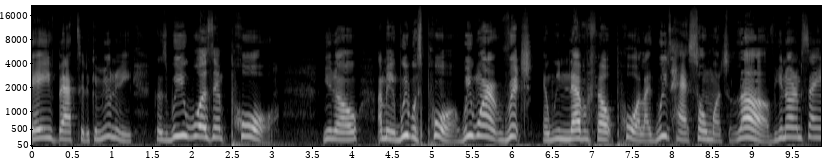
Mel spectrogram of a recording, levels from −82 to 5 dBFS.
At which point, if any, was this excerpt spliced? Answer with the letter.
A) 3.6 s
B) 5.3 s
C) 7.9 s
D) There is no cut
C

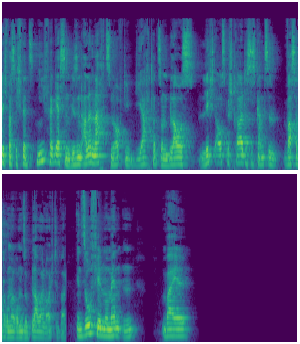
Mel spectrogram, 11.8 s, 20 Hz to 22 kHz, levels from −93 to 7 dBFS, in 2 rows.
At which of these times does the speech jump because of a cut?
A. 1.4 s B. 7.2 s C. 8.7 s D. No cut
B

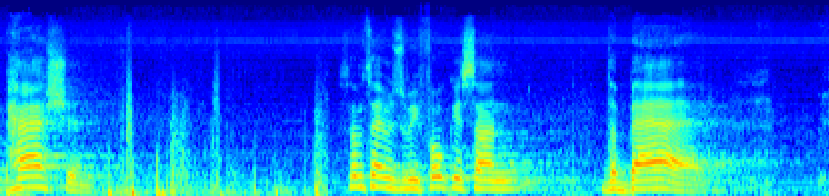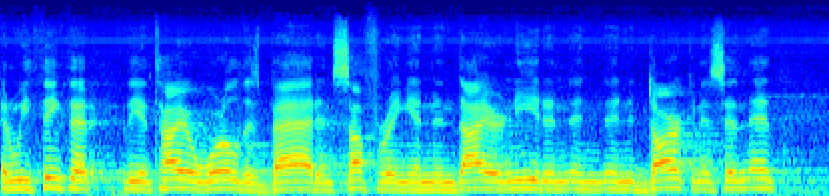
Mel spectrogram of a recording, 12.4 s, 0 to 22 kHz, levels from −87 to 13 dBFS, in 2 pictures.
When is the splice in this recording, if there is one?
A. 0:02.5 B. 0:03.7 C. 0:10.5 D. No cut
A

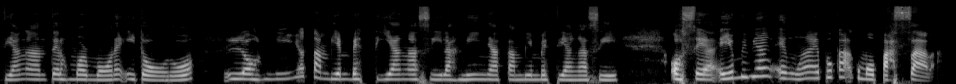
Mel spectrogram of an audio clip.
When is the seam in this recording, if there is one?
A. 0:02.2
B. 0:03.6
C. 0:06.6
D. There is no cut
A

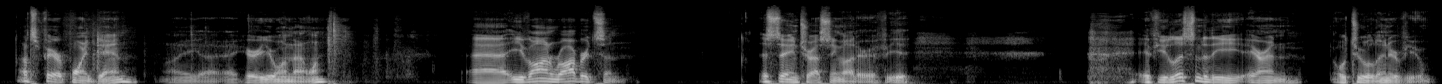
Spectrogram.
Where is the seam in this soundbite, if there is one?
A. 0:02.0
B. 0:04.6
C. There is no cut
C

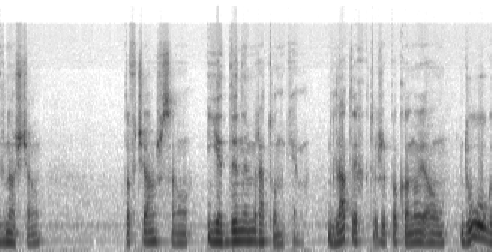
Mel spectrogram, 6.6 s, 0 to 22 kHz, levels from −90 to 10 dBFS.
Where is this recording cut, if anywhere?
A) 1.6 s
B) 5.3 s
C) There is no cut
C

